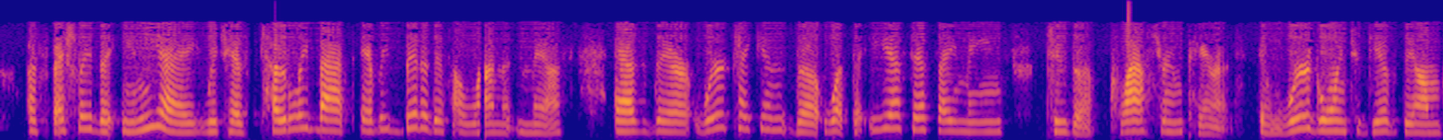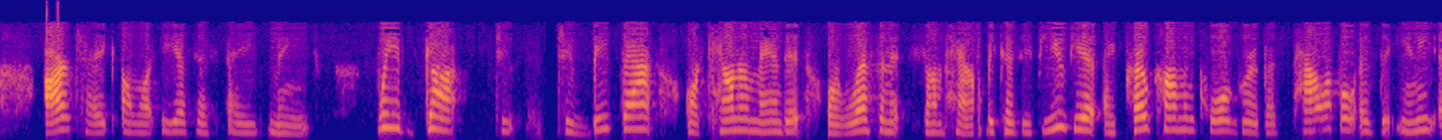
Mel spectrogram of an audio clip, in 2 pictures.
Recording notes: Communication Team Conference Call 3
